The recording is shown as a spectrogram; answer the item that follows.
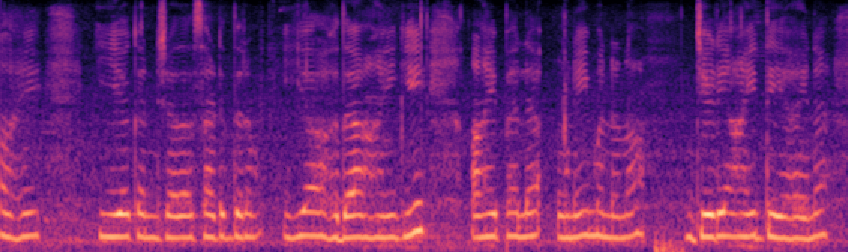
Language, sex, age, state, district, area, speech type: Dogri, female, 18-30, Jammu and Kashmir, Jammu, rural, spontaneous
